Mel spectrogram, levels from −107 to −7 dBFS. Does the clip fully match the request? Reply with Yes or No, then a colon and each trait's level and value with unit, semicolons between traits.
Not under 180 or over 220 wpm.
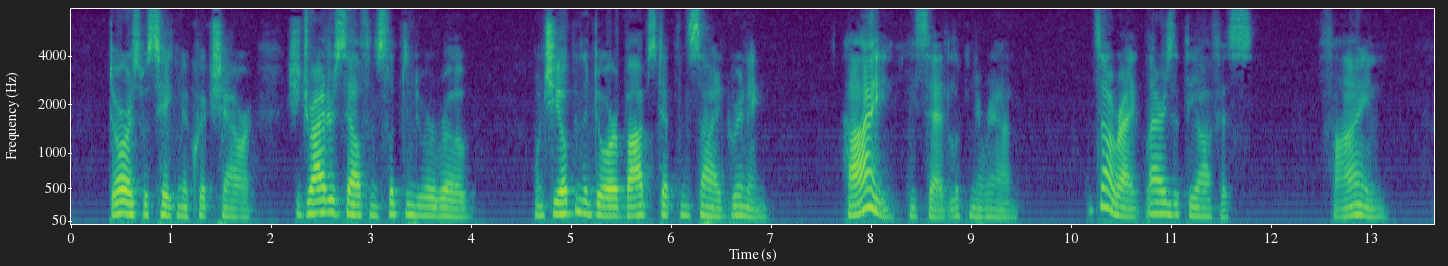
No: average, 160 wpm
